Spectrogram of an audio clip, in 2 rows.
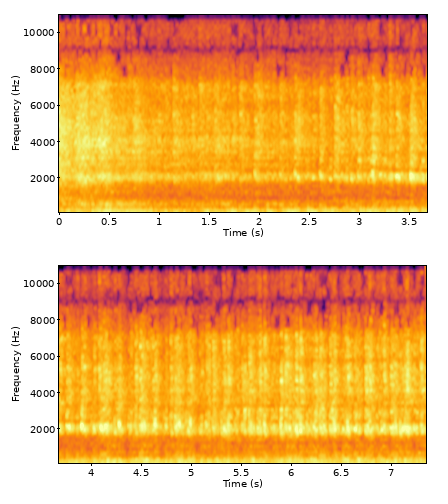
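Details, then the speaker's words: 1985 Chevy Suburban with a freshly rebuilt V8, a small camshaft, and new exhaust with Flowmaster mufflers, heard at the rear tailpipes: a deep, slightly uneven idle burble with a gentle lope from the mild cam. Otherwise healthy-running. "But let's hear what the exhaust sounds like back here at the back of the vehicle. She's got a small thump stick in her, nothing major."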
